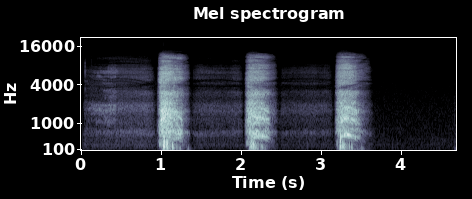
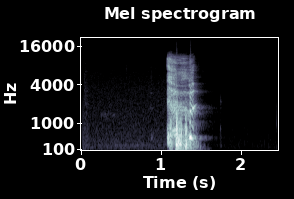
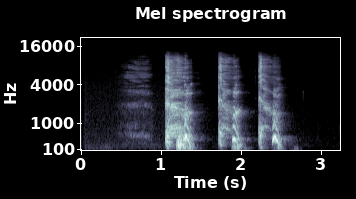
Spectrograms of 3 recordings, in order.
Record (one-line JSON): {"exhalation_length": "4.7 s", "exhalation_amplitude": 27728, "exhalation_signal_mean_std_ratio": 0.33, "cough_length": "2.5 s", "cough_amplitude": 32768, "cough_signal_mean_std_ratio": 0.25, "three_cough_length": "3.2 s", "three_cough_amplitude": 24433, "three_cough_signal_mean_std_ratio": 0.34, "survey_phase": "beta (2021-08-13 to 2022-03-07)", "age": "18-44", "gender": "Female", "wearing_mask": "No", "symptom_none": true, "smoker_status": "Never smoked", "respiratory_condition_asthma": true, "respiratory_condition_other": false, "recruitment_source": "REACT", "submission_delay": "1 day", "covid_test_result": "Negative", "covid_test_method": "RT-qPCR", "influenza_a_test_result": "Unknown/Void", "influenza_b_test_result": "Unknown/Void"}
